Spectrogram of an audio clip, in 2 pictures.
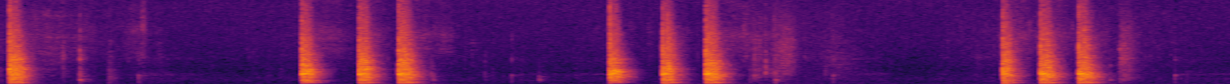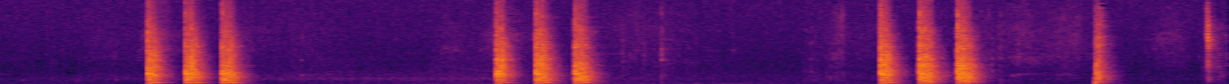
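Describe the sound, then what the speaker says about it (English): A narrow, deeply curved gouge nips into wood while carving a rosette, giving groups of two or three sharp, close tapping cuts repeated at regular intervals against quiet pauses. "take that really narrow deeply curved gouge and nip these off"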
